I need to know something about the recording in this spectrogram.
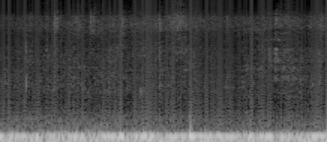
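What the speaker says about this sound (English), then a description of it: "we're gonna put the transmission into sport and keep it in first gear as we creep along" A Range Rover Velar creeps along an off-road trail in first gear with the transmission in sport mode, giving a low, steady engine rumble and drone close by, with no talking over it.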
